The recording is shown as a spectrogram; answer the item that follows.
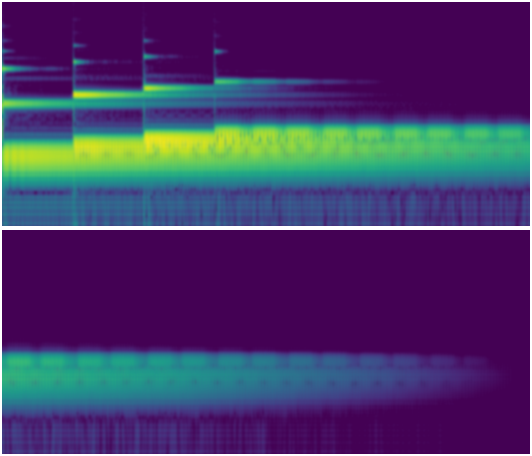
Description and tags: Vibraphone Transition Music Cue
This is a short transitional music cue I made using a vibraphone. This could be used in a cartoon or a story or something. It can be used as an audio cue in between scenes.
